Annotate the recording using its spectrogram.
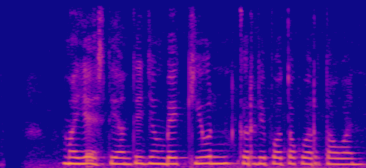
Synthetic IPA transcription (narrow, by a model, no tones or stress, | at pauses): majaɛst̪iɦant̪id͡ʒɨŋbakiunkɨrdipɔt̪ɔkwart̪awan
